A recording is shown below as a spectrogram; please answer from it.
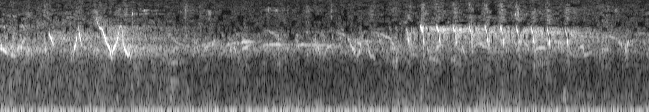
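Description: Faint birds chirping and twittering in the background: many quick high chirps, busiest in a run from about four seconds in, over otherwise near silence.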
